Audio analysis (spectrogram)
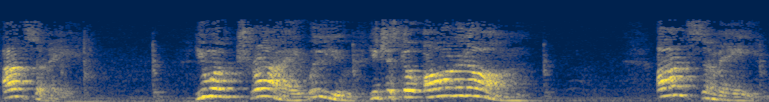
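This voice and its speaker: An actor playing an exasperated, pleading, bitter middle-aged husband in a radio drama, ranting in halting bursts. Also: male voice, high voice, huge pitch swings, a little hiss or hum, full character voice. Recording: echoey stairwell, distant, muffled radio broadcast.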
